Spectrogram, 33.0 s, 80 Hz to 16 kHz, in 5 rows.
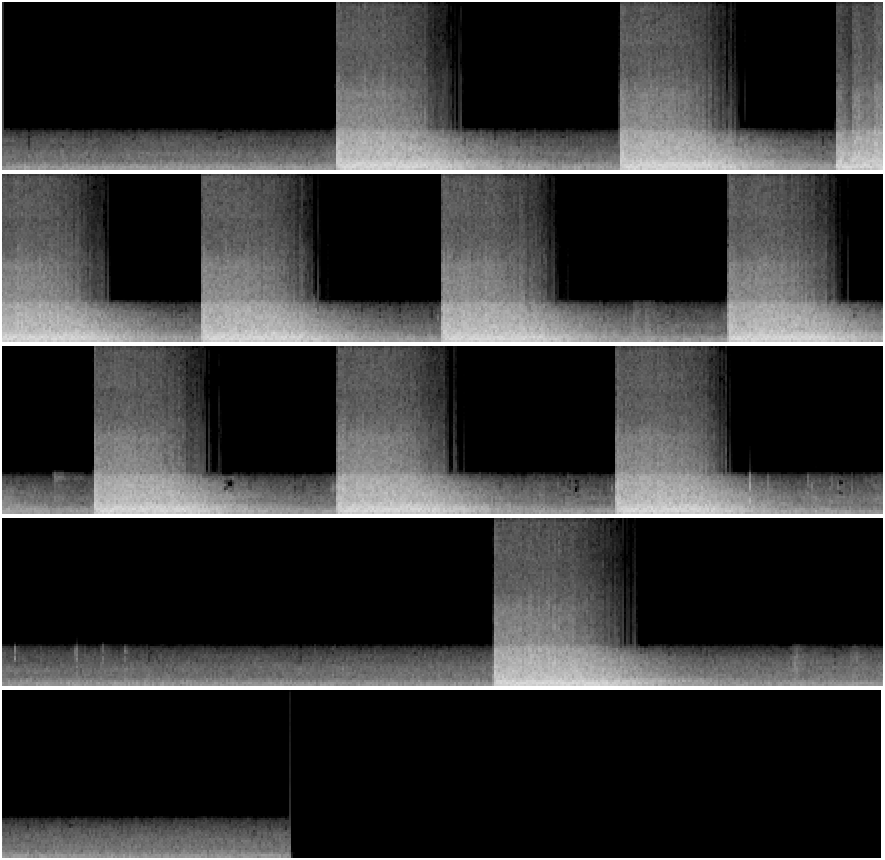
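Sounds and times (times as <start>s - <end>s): pistol shots: 2.5s - 3.9s, 4.6s - 19.3s, 23.5s - 25.3s.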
